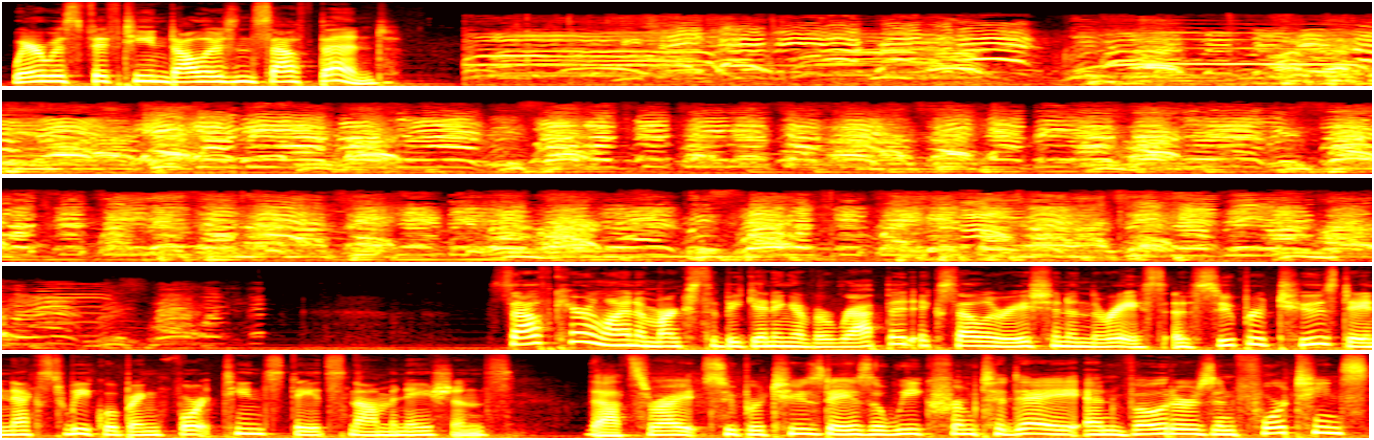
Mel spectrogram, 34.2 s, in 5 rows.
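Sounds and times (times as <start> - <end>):
speech: 0.0 - 2.0, 23.1 - 34.2
crowd chanting: 2.3 - 21.9
protesters shouting and heckling at march: 2.3 - 21.9.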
